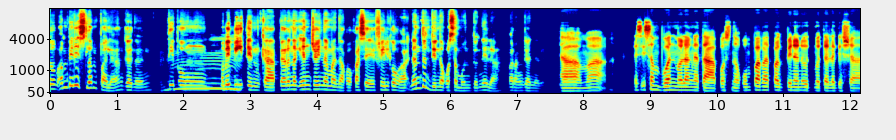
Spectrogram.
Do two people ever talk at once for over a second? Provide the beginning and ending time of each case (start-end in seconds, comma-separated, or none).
1.6-2.9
